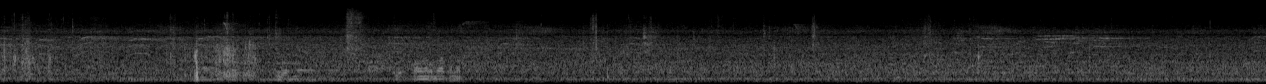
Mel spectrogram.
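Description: A macaque shuffles its feet in dry leaves.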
